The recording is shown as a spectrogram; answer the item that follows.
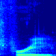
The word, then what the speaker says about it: Frueh: Chris Frueh, and it is Frueh. It's pronounced free, but just if you are listening, make sure you search on Amazon with that spelling, and you're going to find it.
